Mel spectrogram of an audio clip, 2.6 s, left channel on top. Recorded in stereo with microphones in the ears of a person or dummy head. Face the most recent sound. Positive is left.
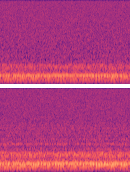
No sound to turn to.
